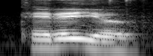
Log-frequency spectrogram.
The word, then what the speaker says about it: tereyağı: Y otra palabra, tereyağı. Tereyağı. Mantequilla. Tere, yağı. Yağı. Mira, la palabra, la letra yumuşak que, la letra yumuşak que, no se pronuncia. Alarga la vocal anterior.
